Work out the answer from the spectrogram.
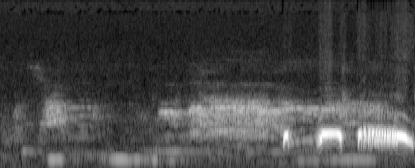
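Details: Decoy spotted dove calling to stimulate other doves to coo: faint murmuring sounds and a soft hum at first, then three low mellow coos building to a longer drawn-out final note.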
